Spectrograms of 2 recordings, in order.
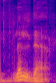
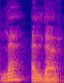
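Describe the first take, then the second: First: The parts merge without a glottal stop. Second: A glottal stop separates the two parts. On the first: The speaker calls it right. "instead we say" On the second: The speaker calls it wrong. "We don't say"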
